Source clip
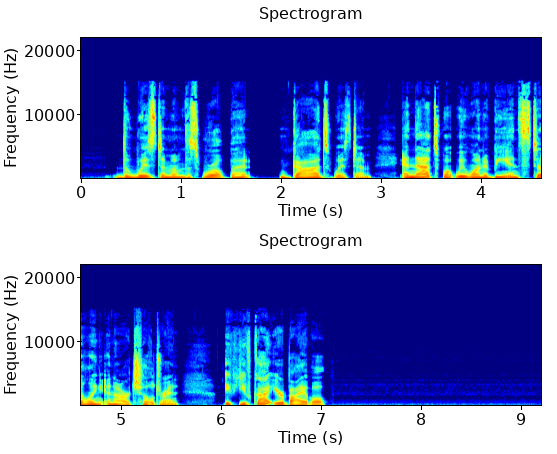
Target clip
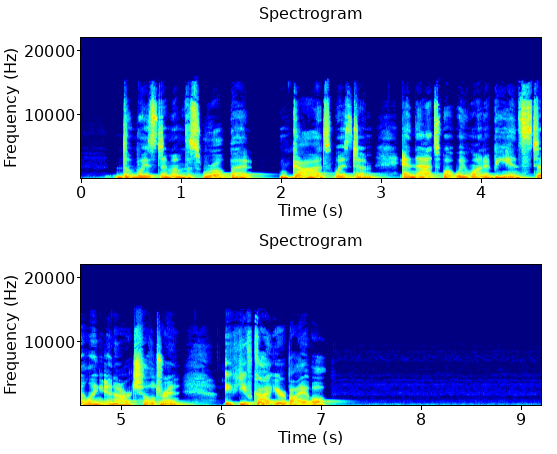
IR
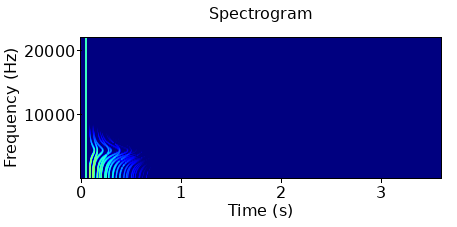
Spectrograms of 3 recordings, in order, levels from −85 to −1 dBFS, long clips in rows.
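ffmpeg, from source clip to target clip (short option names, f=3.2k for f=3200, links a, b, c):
-af "flanger=delay=16:depth=5.2:speed=1.9,bandreject=f=61.14:t=h:w=4,bandreject=f=122.28:t=h:w=4,bandreject=f=183.42:t=h:w=4,bandreject=f=244.56:t=h:w=4,bandreject=f=305.7:t=h:w=4,bandreject=f=366.84:t=h:w=4,bandreject=f=427.98:t=h:w=4,bandreject=f=489.12:t=h:w=4,bandreject=f=550.26:t=h:w=4,bandreject=f=611.4:t=h:w=4,bandreject=f=672.54:t=h:w=4,bandreject=f=733.68:t=h:w=4,bandreject=f=794.82:t=h:w=4,bandreject=f=855.96:t=h:w=4,acompressor=threshold=-28dB:ratio=6,volume=7dB"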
